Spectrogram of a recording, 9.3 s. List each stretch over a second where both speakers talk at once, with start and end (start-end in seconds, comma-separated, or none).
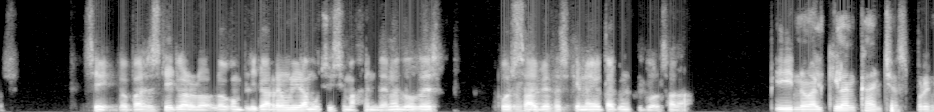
none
